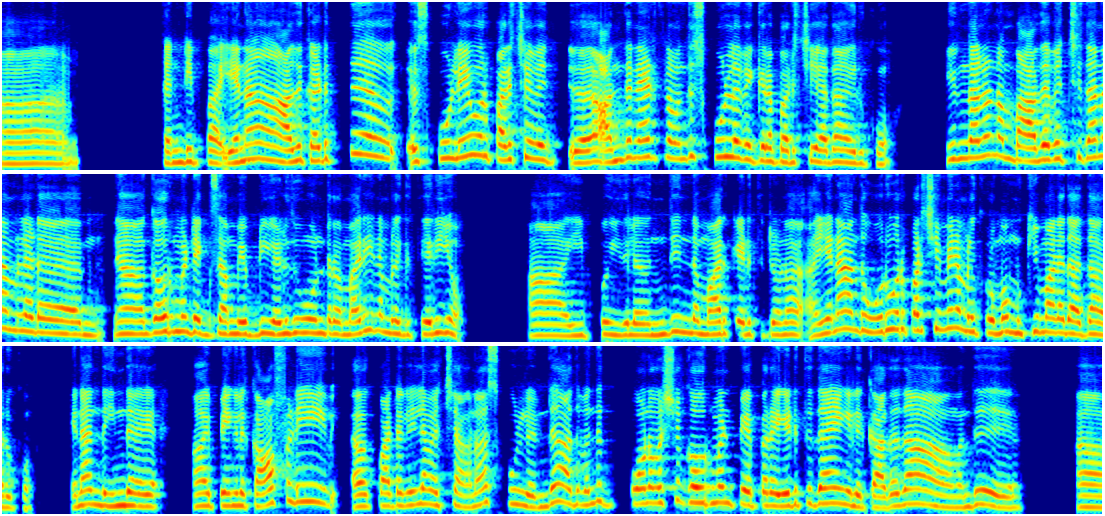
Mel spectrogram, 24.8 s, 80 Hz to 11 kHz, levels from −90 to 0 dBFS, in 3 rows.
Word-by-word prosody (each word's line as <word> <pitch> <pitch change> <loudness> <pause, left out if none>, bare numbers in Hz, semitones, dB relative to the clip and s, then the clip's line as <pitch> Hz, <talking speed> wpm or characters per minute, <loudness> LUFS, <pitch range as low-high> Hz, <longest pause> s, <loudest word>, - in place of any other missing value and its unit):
ஆ - - -3 1.2
கண்டிப்பா, 230 +1 -1 0.2
ஏன்னா, 285 +5 +3 0.2
அதுக்கடுத்து 265 +6 0 0.5
ஸ்கூல்லயே 315 +7 0
ஒரு 360 - -1
பரிட்சை 285 +3 +2
வச்சு 250 -3 -2 0.2
அந்த 270 +7 0
நேரத்துல 325 -1 +1
வந்து 335 +4 -4
ஸ்கூல்ல 340 -1 +2
வைக்கிற 265 -2 +2
பரிட்சையா 230 +1 +1
தான் 235 - +1
இருக்கும். 205 -1 -8 0.4
இருந்தாலும், 325 +5 +2
நம்ப 300 -5 0
அதை 280 +3 +5
வச்சு 300 +2 -5
தான் 335 +1 +2
நம்மளோட 295 -4 0 0.6
அ - - +3 0.2
கவர்மென்ட் 285 0 +3
எக்ஸாம் 240 +2 -1
எப்பிடி 235 +3 -2
எழுதுவோம்ன்ற 255 -1 0
மாரி 245 +6 +1
நம்மளுக்கு 240 -5 -3
தெரியும். 255 -2 0 0.5
ஆ - - 0 0.3
இப்போ, 205 +3 -8
இதுல 220 0 0
வந்து 230 +4 -1
இந்த 260 -1 -1
மார்க் 240 +1 0
எடுத்துட்டோம்னா 225 0 -3 0.2
ஏன்னா, 320 +5 +3
அந்த 310 - -3
ஒரு, 305 - 0
ஒரு 330 - -4
பரிட்சையுமே 335 +3 0
நம்மளுக்கு 275 -5 0
ரொம்ப 275 +3 0
முக்கியமானதா 265 -1 +1
தான் 225 -2 0
இருக்கும். 195 -2 -10 0.3
ஏன்னா 260 - +2 0.2
இந்த 255 - +5 0.6
இப்ப, 230 - -14
எங்களுக்கு 245 -1 -1
ஹால்ஃப் 290 +4 +1
இயர்லி, 330 - +1 0.5
குவாட்டர்லி 245 +1 0
எல்லாம் 280 -2 -1
வச்சாங்கன்னா, 250 0 -3
ஸ்கூல்ல 270 -5 -3
இருந்து. 225 +9 -1
அது 275 - -2
வந்து 315 +5 -3 0.2
போன 290 +1 +2
வருஷம் 305 +2 -3
கவர்மென்ட் 300 -2 +2
பேப்பர் 250 -2 +1
எடுத்து 265 +3 -1
தான் 295 0 +3
எங்களுக்கு 225 -5 0
அதை 235 +3 -1
தான் 280 -2 +3 0.2
வந்து 260 +5 -2 0.7
ஆ - - 0
265 Hz, 170 wpm, -20 LUFS, 235-295 Hz, 1.2 s, அதை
